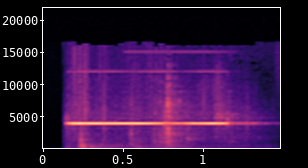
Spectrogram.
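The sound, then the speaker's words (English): The door to a DNA lab swings open, a sustained rustling, scraping sound lasting just over a second, with a faint steady high-pitched tone ringing through it. No one speaks. “It's possible that a little bit of Christopher Columbus is on the other side of this door.”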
